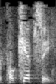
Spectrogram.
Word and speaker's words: Poughkeepsie: I said, Allison, I know that's how it looks, but they pronounce it around here, Poughkeepsie.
